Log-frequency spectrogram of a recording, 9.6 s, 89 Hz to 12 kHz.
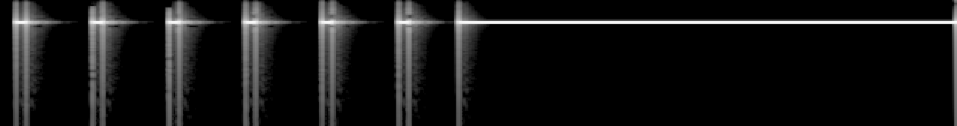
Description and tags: heart monitor beep
This sound is a beep like heart monitor, i created with an audio editor, i used cine wave 5000 hz with intervals of 500 ms betuin the beeps i also aplied a soft reverb.
Unfortunately this people dies on the end. sad.
beep, die, flate-line, heart, monitor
